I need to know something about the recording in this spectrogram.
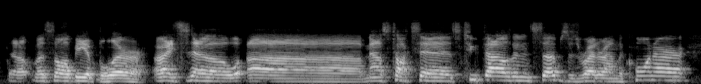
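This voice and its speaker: Relaxed male livestream host, slightly high voice, dull lo-fi sound. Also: slow pace, clean tone. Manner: easygoing, chatty, brief affirmations. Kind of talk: casual livestream interview, reading viewer comments. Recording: dull lo-fi call audio.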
